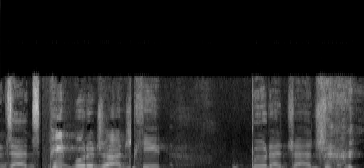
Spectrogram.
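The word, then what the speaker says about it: Buttigieg: judge Pete Buddha judge it all boils down to the vowels Buddha judge the vowel in this first syllable is not like boo but like book oh look and the last syllable isn't the UH vowel I can judge but it's the unstressed a vowel like in steerage edge so not but Buddha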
